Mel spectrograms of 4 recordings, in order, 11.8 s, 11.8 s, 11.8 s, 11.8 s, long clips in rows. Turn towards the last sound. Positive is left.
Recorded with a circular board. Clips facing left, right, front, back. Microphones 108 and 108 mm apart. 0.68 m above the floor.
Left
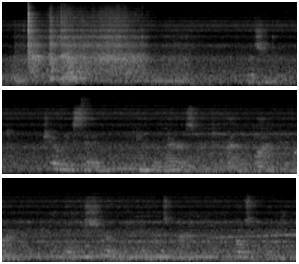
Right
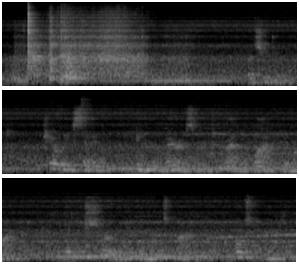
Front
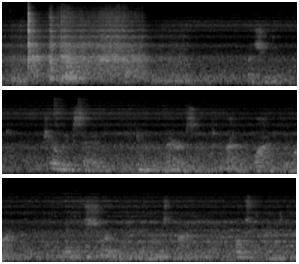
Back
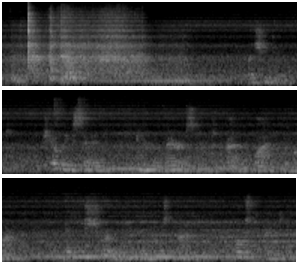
turn(degrees=-75)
